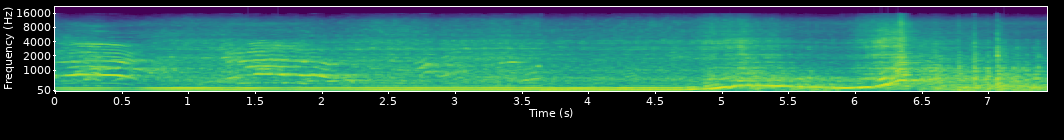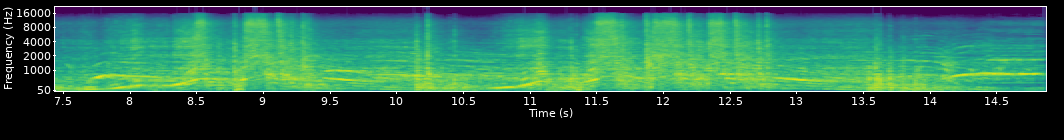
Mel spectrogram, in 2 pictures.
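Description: Lamborghini Aventador's V12 with an IPE exhaust idling steadily, then revved hard several times from about five seconds in, each rev climbing and dropping back. Sharp exhaust crackles and pops come at several of the rev peaks.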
